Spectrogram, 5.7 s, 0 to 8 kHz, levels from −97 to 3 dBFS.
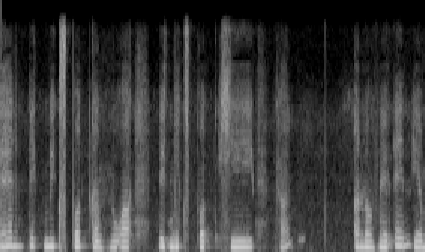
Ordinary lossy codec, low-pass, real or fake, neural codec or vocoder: none; 7.2 kHz; fake; codec, 24 kHz, 0.9 kbps, WavTokenizer, medium music audio release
